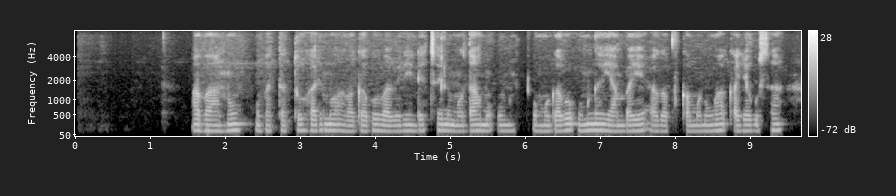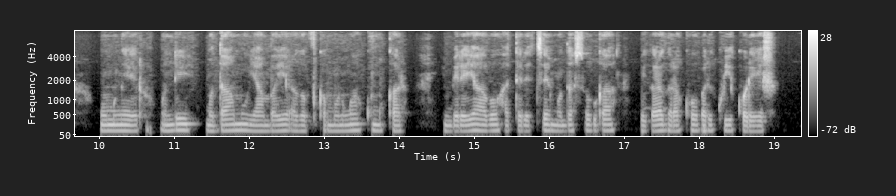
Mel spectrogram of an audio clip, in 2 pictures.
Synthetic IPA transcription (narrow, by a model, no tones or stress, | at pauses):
aβaːn̥huβatatuɦaɾimo̞aβaɡaβo̞βaβiɾinde̞t͡se̞numudamuumŋe̞umuɡaβo̞ʔumŋe̞jaːmbaje̞aɡap͡fu̥kamuɾŋwakaɟaɡusa | mumŋe̞ːɾoundimudamujaːmbaje̞ʔaɡap͡fu̥kamuɾŋwakumukʰaɾa | imbe̞ɾe̞jaːβo̞hate̞ɾe̞t͡se̞mudaso̞bɡa | βiɡaɾaɡaɾakʰo̞βaɾikwujikʰo̞ɾe̞ːʃḁ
